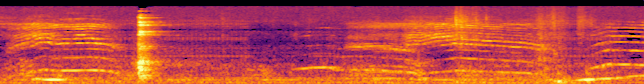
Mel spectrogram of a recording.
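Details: An orange tabby mixed-breed cat named Kurumi, roughly four years old, begs insistently for her evening meal at home: several clear, arching meows in under five seconds, broken by a sharp clack.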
